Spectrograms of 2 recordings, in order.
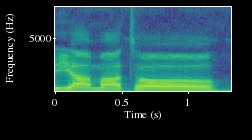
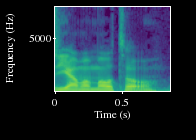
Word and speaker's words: Yamamoto: The Yamato... Oh, it's Yamamoto. There's an extra syllable.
